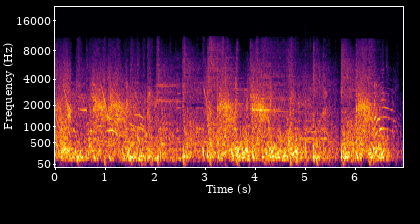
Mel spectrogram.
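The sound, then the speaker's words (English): Gunfire in a street shootout, with men shooting from cover behind a mailbox at attackers across the street. Loud, dense bursts of shots and crashing impacts run almost without pause throughout. “Taking cover behind a mailbox, Shriker and Kersey repeat fire at punks across the street who fall like pins.”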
